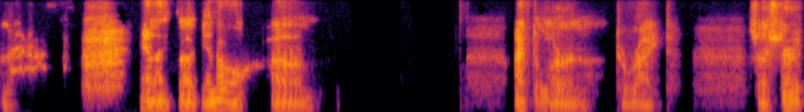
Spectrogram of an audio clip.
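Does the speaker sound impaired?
Yes: absent vocal cords; from gunshot through neck, confirmed on repeated exams, speech therapist saw no hope; self-taught speech over about ten years, sounds made first then shaped by mouth, slight hoarseness, unique voice.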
